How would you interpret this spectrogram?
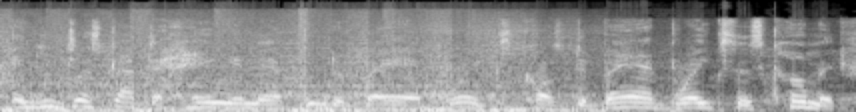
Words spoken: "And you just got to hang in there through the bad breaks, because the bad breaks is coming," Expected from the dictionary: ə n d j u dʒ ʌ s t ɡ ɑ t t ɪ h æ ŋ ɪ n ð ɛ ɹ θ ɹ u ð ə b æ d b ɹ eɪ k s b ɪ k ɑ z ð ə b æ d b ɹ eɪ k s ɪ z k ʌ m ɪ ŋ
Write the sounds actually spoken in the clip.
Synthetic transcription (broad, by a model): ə n j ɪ dʒ ʌ s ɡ ɑ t t ɪ h æ ŋ ɪ n ð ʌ ɹ θ ɹ u ð ə b æ d b ɹ eɪ k s k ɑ z ð ə b æ d b ɹ eɪ k s ɪ z k ʌ m ɪ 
